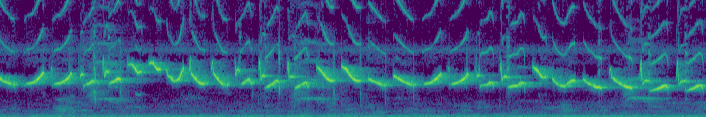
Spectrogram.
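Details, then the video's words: A bred chestnut-bellied seed finch sings to teach young birds, pouring out a fast chain of bright whistled notes, each swooping up and down, with a brief faint low hum beneath. "Curió para ensinar filhotes."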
